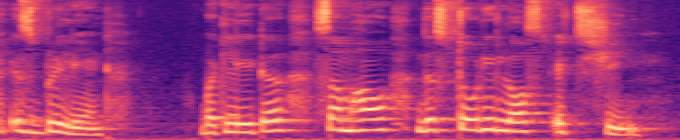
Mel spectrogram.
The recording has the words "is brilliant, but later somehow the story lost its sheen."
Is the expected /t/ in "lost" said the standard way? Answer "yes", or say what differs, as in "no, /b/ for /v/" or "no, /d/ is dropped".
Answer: yes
